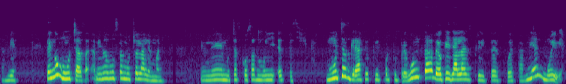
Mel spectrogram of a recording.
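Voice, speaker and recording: A woman from Colombia, a language teacher, casually answering viewer questions in a live chat, often pausing on "eh". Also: on the high side, expressive. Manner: chatty, with frequent "eh" fillers. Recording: thin phone-like audio.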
